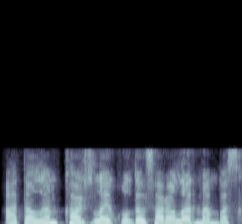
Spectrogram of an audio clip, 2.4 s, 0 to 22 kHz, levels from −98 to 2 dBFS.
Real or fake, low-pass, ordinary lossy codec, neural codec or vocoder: fake; none; none; codec, 16 kHz, 1.1 kbps, Voila-Tokenizer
